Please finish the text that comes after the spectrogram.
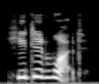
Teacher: If someone tells you something totally unbelievable, you might respond with, "He did what?" With a really high, sharp rise on what, that pitch movement screams disbelief.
